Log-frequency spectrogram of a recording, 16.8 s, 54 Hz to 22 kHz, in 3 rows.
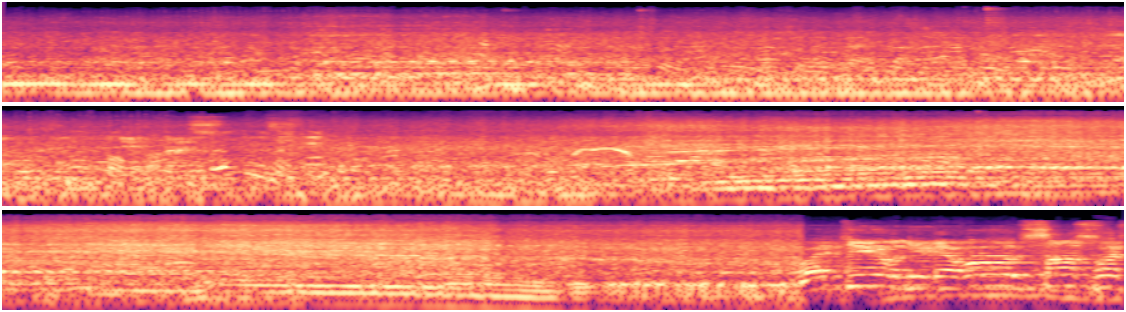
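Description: A 1935 Bugatti Type 57 cabriolet with Randvoorn coachwork of Courbevoie drives past at a festival, its engine rumbling loud and steady, rising as it nears, with crowd noise and a voice over the top throughout.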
